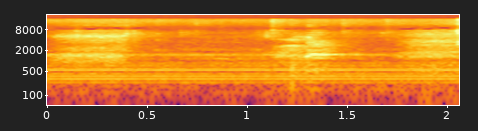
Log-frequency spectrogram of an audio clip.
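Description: Quiet room tone with a faint steady hum, and a soft brief sound a little past a second in.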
